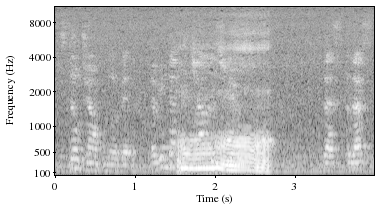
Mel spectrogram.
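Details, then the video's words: Asleep after a long park walk, Rosie the Shih Tzu gives one drawn-out, rumbling snore lasting just over a second, with softer breathing noises before and after in a quiet indoor room. "Rosie snoring"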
